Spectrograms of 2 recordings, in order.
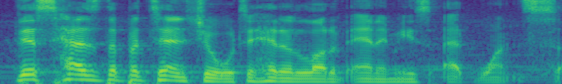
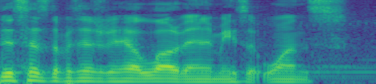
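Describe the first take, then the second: First: The sentence is spoken slowly and clearly. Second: The sentence is spoken very fast and mumbled. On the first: The speaker calls it right. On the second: The speaker calls it wrong.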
